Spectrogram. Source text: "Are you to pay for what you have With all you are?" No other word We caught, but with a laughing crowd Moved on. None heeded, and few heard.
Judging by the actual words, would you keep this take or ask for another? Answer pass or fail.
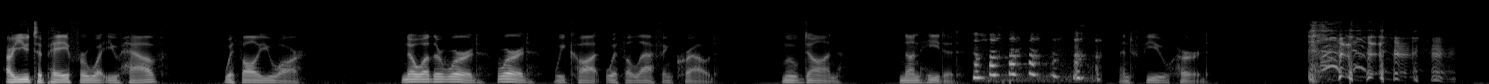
fail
